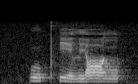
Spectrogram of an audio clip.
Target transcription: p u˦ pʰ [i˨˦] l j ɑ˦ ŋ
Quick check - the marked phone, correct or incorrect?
incorrect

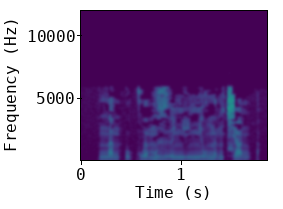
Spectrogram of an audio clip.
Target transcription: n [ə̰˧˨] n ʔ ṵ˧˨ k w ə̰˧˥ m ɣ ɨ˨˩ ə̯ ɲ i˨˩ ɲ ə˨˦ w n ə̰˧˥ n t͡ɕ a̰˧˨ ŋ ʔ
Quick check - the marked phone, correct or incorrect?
incorrect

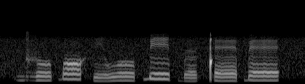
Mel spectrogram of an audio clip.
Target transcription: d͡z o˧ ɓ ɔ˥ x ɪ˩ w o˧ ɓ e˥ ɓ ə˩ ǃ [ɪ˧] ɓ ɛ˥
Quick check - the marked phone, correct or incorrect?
incorrect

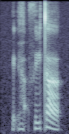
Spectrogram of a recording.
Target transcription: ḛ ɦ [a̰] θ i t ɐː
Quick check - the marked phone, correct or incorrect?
correct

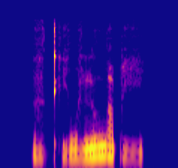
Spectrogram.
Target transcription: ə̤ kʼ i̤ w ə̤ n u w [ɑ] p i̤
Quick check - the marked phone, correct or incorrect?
correct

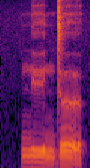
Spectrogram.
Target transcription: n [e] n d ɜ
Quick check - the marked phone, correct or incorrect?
correct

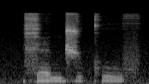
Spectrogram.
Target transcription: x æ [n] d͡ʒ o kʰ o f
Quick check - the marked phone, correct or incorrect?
correct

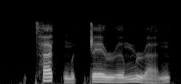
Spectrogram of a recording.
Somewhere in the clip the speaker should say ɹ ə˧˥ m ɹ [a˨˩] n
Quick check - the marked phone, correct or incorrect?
incorrect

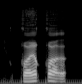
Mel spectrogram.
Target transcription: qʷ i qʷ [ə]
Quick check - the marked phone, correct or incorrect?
incorrect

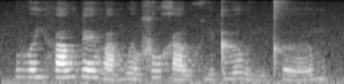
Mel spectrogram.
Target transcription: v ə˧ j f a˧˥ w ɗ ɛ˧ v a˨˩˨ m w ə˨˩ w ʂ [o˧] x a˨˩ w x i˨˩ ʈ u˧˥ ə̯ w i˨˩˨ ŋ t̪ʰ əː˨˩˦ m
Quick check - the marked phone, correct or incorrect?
correct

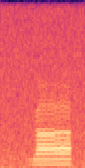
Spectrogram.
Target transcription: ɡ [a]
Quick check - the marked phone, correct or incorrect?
correct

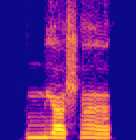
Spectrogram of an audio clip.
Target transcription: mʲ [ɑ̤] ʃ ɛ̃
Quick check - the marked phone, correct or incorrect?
incorrect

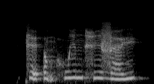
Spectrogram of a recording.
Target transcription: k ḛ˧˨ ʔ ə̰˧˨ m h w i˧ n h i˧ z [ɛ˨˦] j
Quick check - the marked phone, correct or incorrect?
correct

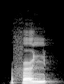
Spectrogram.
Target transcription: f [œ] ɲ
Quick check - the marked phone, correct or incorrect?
correct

